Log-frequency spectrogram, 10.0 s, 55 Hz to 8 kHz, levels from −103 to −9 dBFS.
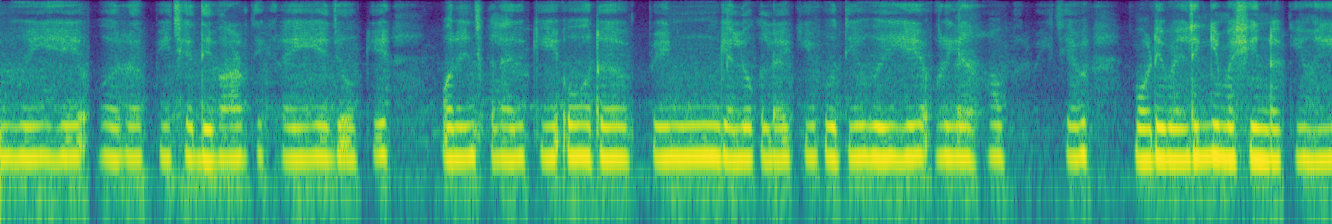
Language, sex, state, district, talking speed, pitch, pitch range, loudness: Hindi, female, Uttarakhand, Uttarkashi, 190 wpm, 240 Hz, 235-245 Hz, -16 LUFS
